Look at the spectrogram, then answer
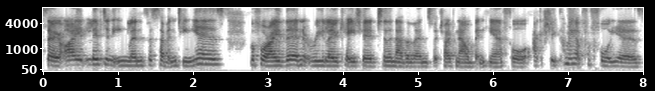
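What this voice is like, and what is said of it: Softened Southern American accent. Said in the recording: “very deep south of America, as you can hear from my accent ... I've not lived there for a long time, which my accent suggests”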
